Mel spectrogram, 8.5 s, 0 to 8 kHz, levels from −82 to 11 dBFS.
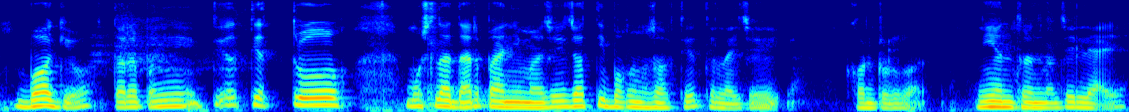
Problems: none marked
